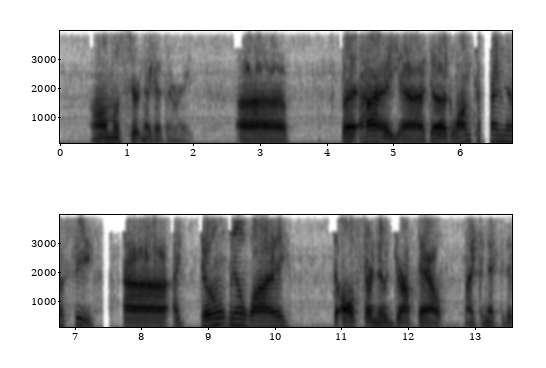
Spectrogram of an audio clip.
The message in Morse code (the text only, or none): none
